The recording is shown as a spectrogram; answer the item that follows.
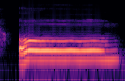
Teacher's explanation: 3 मात्रा का समय जो है इसके उच्चारण में लगता है, इसीलिए ये प्लुत स्वर त्रिमात्रिक है।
